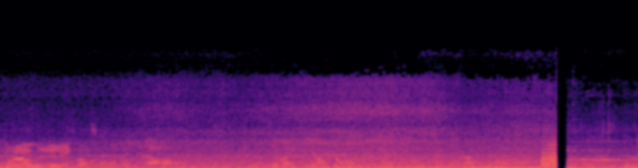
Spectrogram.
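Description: Busy city-street sound at a crosswalk: a steady low rumble of traffic with passers-by talking. Near the end there is a short pitched toot like a car horn, then the sound cuts out for an instant.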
